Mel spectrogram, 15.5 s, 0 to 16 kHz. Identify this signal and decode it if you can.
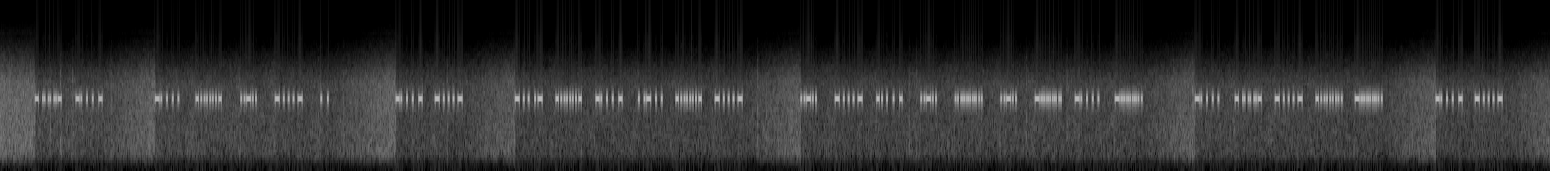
Hellschreiber (Feld-Hell, 122.5 baud), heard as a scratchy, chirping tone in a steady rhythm, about 2000 Hz. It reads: AU LOIN, UN MOUTON INVISIBLE LANCE UN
